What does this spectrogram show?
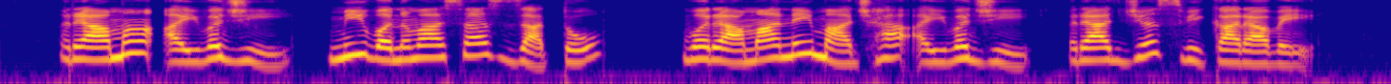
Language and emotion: Marathi, neutral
